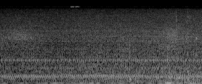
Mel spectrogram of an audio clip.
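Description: Steady hiss with a faint, even hum, and no sudden sounds.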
